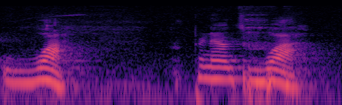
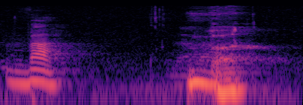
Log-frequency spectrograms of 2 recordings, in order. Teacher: laal letter we get W Pronounce W now say o but Sanskrit has a little bit of difference in this semivowel and that it gets a little extra it gets some teeth and pronounce va va so those are our beautiful semivowels you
